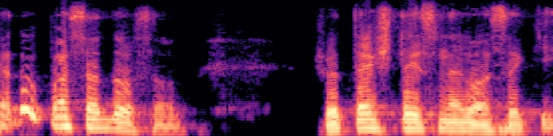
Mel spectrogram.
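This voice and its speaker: The background is quiet. A man's tone is dark and mellow. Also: dry, close sound with no echo. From Ceará, Brazilian Northeast. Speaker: conference speaker. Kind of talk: lecture. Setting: stage with audience.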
